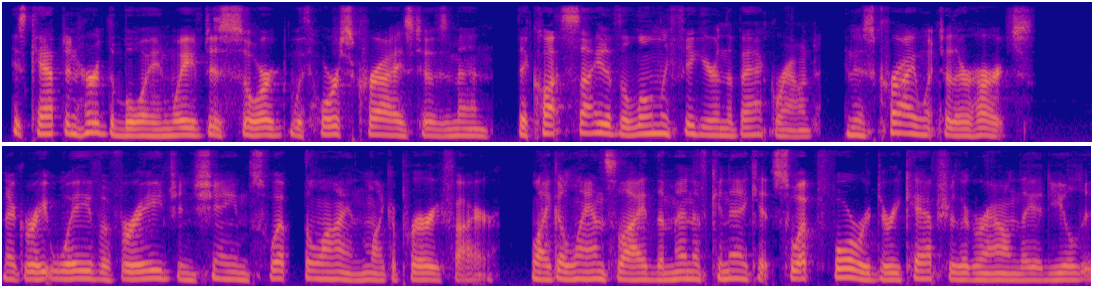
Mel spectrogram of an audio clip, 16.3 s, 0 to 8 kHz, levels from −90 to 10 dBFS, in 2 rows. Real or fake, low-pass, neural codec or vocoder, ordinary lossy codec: real; 7.2 kHz; none; AAC, 48 kbps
